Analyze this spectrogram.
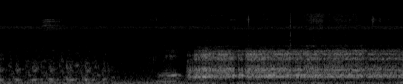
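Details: Howler monkeys, or saraguatos, in the forest in Mexico: soft rhythmic low grunts, then a sudden loud, sustained, rough roaring chorus that holds steady to the end.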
